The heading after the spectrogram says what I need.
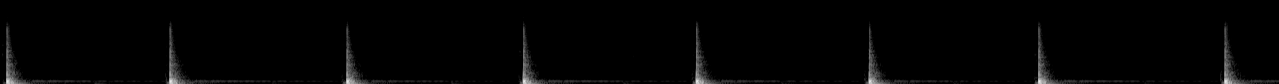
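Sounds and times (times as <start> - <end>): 
kick drum recorded with SM57: 0.0 - 0.4, 1.7 - 2.0, 3.4 - 3.8, 5.2 - 5.6, 6.9 - 7.4, 8.7 - 9.1, 10.4 - 10.8, 12.2 - 12.7.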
